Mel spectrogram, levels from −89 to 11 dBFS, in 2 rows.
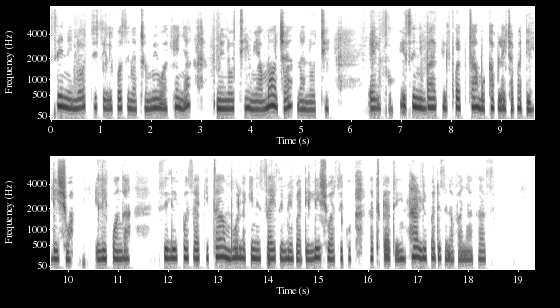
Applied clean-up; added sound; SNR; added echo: none; none; none; none.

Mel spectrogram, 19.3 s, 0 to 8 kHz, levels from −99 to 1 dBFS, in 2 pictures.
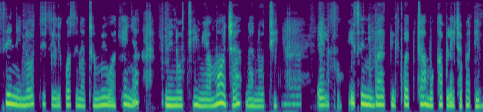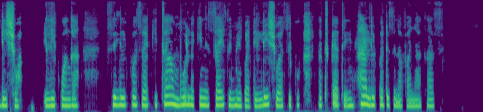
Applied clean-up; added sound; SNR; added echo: neural mask model Resemble Enhance denoiser.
